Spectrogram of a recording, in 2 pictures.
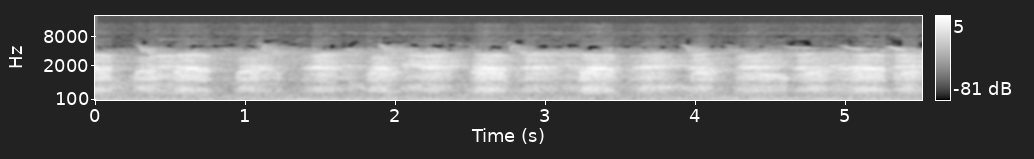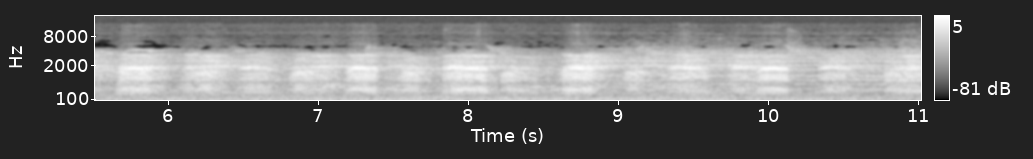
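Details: Yellow frogs calling in rainwater: a dense chorus of nasal, harmonic croaks, several pulses per second overlapping with no break across the whole stretch, and a low rumble underneath.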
